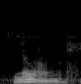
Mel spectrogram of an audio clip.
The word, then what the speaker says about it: lung: Lung, air or wind, for instance, is not pronounced like the human organ, but with an U sound, as in the word scuba.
